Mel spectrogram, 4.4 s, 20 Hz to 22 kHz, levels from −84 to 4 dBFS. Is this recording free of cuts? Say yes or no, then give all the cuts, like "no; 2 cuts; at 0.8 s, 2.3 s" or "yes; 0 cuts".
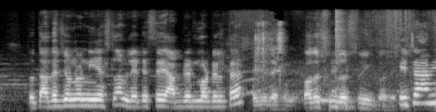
no; 1 cut; at 2.6 s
